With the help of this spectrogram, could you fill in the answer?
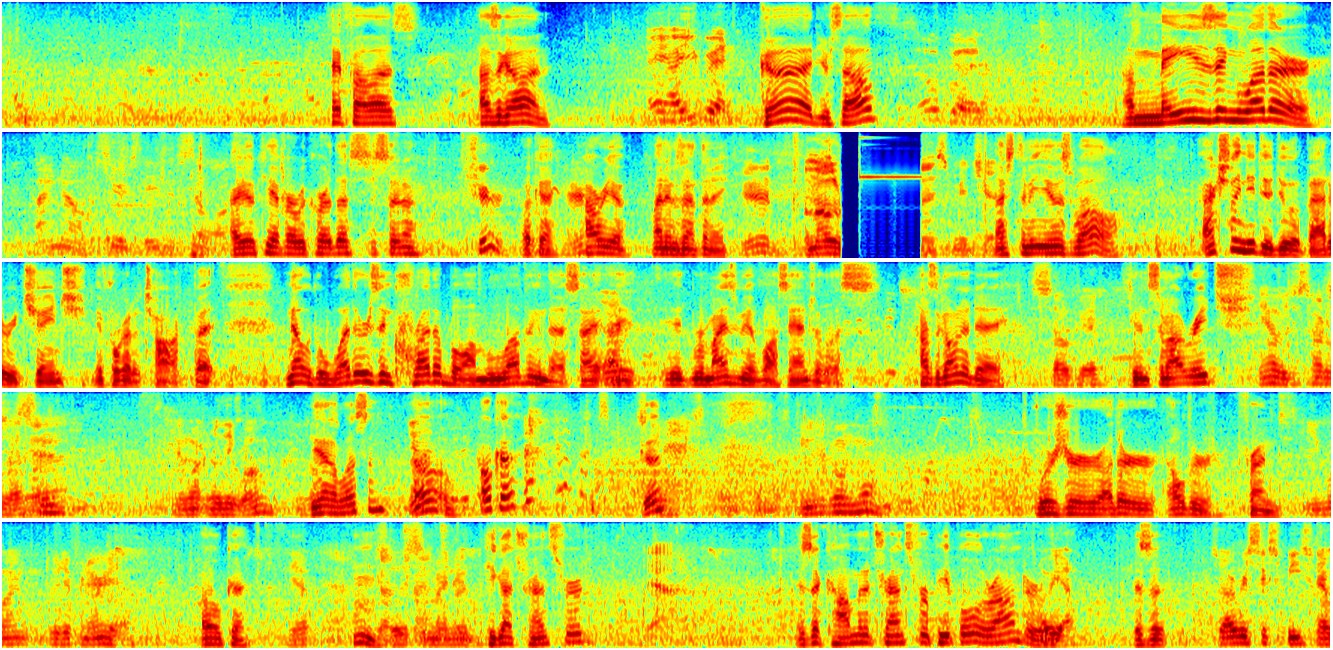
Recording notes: Location: San Antonio, Texas. Recorded w/Go-Pro.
